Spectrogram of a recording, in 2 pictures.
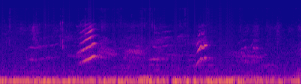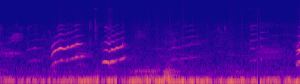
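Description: Birds calling: four or so short calls, each sweeping quickly upward in pitch, over a steady low hum.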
